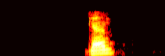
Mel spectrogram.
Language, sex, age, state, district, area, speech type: Dogri, male, 30-45, Jammu and Kashmir, Reasi, urban, conversation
